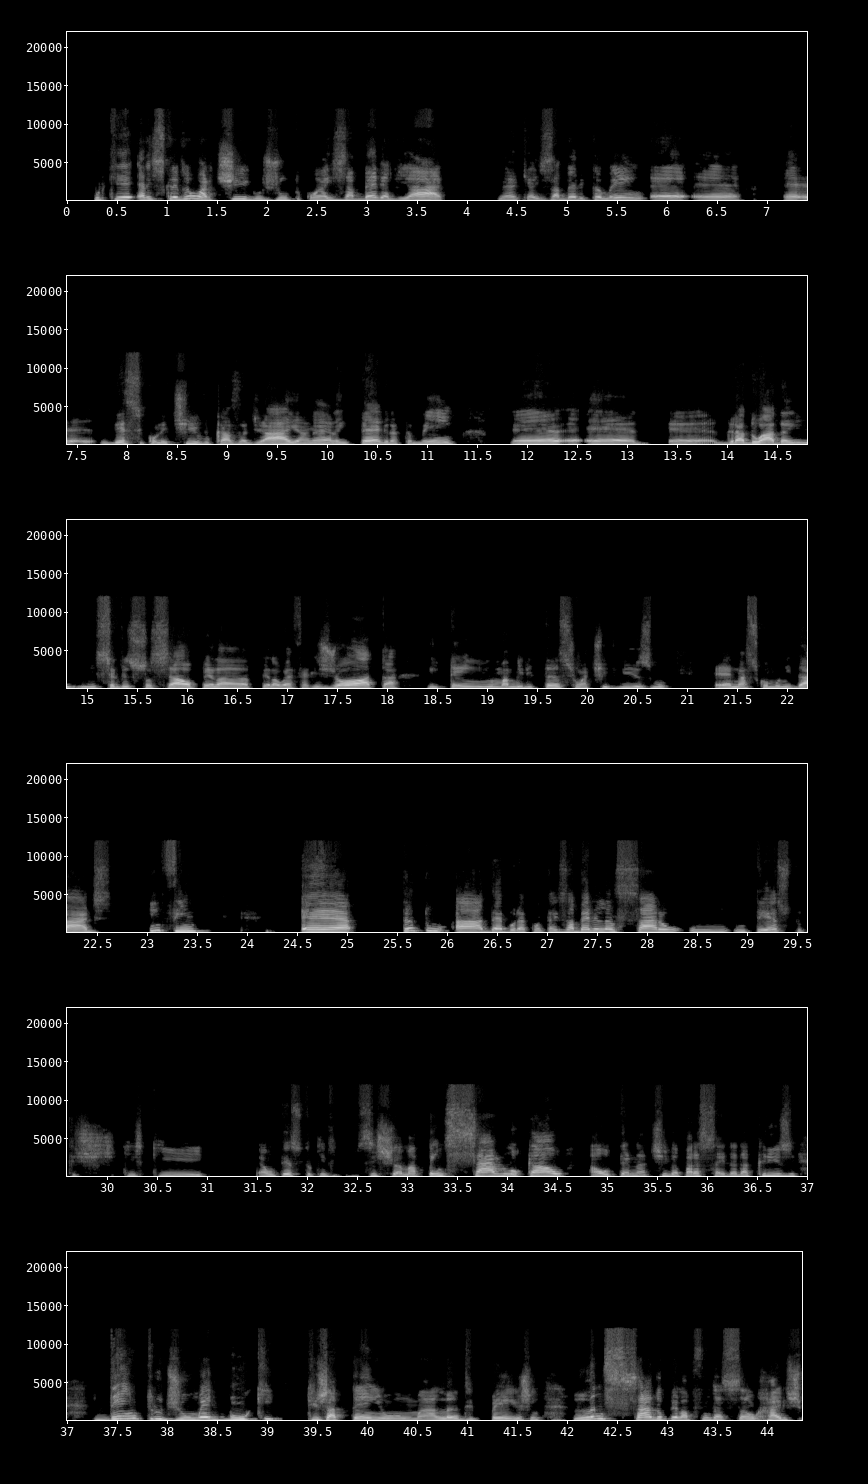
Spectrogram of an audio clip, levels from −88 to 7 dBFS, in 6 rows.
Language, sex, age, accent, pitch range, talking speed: Portuguese, male, 50-69, Brazilian, 155-235 Hz, 120 wpm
